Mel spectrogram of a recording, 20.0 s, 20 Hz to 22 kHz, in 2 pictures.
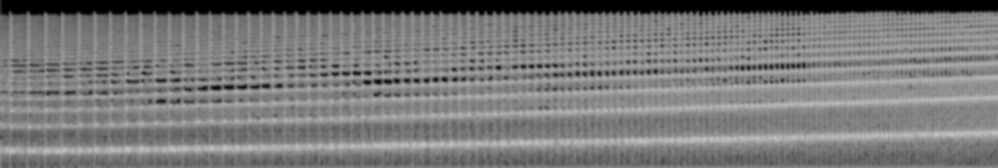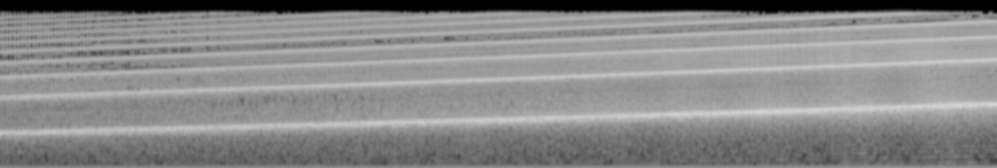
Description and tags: Edm Strontium Sweep with reverb
an upsweep for edm type music dubstep, trance etc etc
strontium, edm, sylenth1, reverb, create, effect, sweep, synth, FX, using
